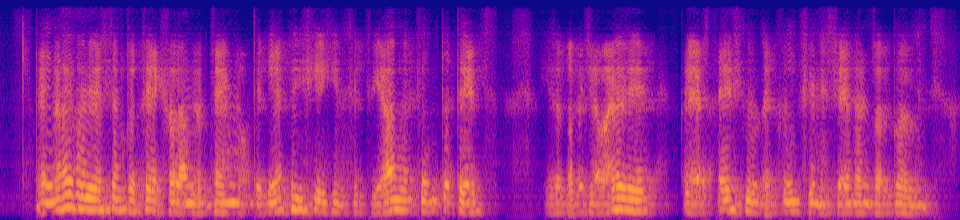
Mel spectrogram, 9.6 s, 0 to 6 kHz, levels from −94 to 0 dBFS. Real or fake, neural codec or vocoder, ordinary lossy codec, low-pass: fake; codec, 16 kHz, 0.5 kbps, FreqCodec, smaller model; none; 5.4 kHz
